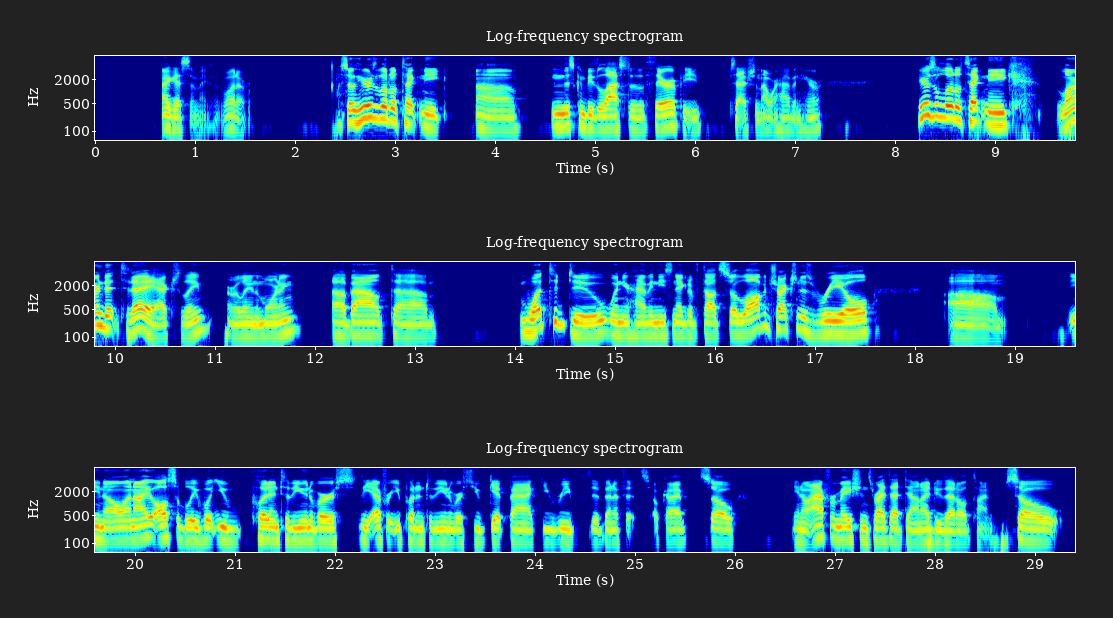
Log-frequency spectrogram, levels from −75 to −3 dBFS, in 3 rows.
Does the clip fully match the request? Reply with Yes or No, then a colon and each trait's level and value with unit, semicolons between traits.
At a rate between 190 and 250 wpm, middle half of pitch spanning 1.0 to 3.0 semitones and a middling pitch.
No: average, 200 wpm; average, 2.7 semitones; low, 120 Hz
